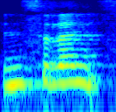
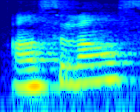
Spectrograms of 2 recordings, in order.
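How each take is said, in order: First: It is said with a British pronunciation. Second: It is said with a French pronunciation.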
